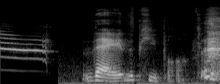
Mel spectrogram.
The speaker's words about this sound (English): Kitty was meowing.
